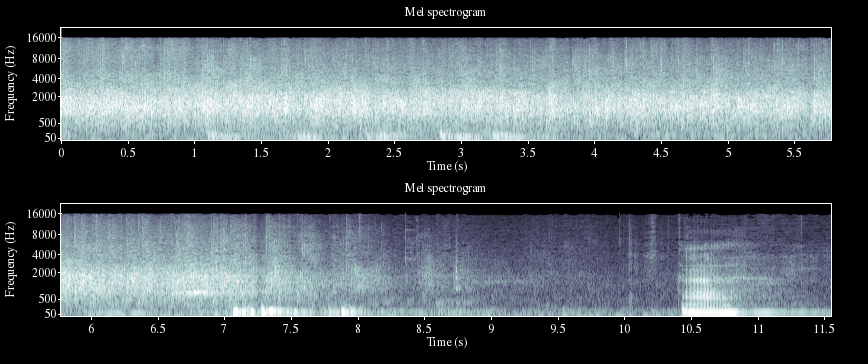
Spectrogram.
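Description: Loud, sustained applause from an audience at a dinner reception with Korean expatriates, lasting about seven seconds, then tapering into scattered claps, followed by a brief burst of voice near the end.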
